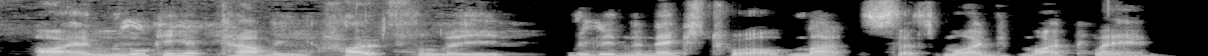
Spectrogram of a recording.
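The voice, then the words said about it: Australian accent. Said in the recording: “Where did you get your awesome accent? ... came from Dubbo, New South Wales, Australia. This is how we speak over here ... So that's my awesome accent”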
